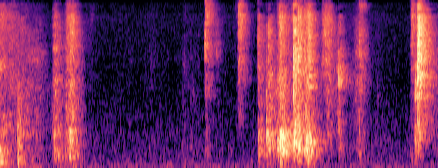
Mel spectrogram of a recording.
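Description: Near silence with a few faint clicks and rustles of craft materials being handled, most of them in the second half.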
